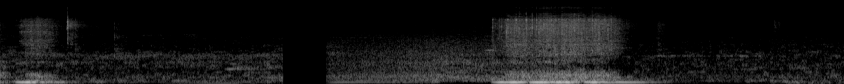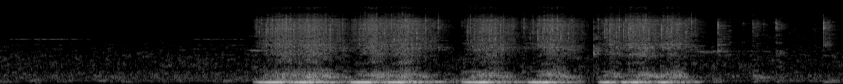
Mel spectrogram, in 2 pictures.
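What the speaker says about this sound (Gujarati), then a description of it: "વચ્ચેની સાઈડ આપણે આ રીતે સિલાઈ કરી લેવાની છે" A sewing machine stitches cloth for a button cuff sleeve in two distinct runs of fast, rhythmic mechanical whirring, separated by a quieter pause with faint handling sounds.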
